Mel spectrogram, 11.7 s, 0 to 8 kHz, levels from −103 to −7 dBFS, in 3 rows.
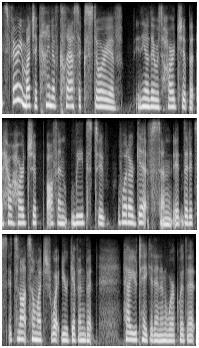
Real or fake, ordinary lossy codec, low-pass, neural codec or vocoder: fake; Opus, 24 kbps; 7.2 kHz; codec, 16 kHz, 2 kbps, X-Codec, HuBERT features, trained on LibriSpeech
